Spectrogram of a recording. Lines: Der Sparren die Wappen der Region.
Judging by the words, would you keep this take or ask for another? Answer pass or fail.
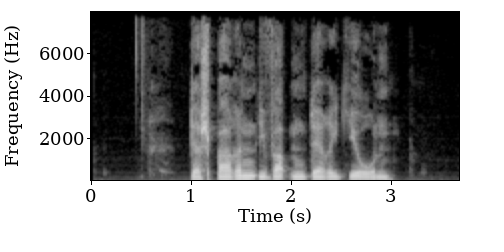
pass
